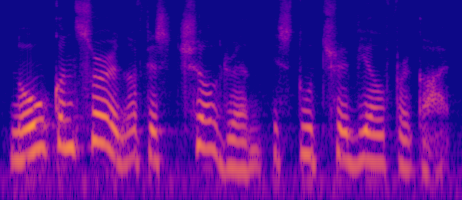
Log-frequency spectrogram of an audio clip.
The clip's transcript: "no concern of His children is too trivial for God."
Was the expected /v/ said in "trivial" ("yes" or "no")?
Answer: yes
